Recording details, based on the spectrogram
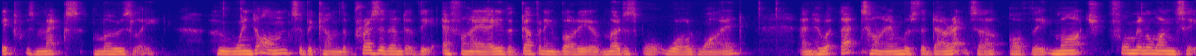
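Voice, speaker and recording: A man's fairly high, somewhat breathy voice with fairly even intonation at a moderate pace. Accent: British. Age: 70s. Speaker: former racing driver and motorsport sponsorship executive. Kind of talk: online presentation. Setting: online video presentation.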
